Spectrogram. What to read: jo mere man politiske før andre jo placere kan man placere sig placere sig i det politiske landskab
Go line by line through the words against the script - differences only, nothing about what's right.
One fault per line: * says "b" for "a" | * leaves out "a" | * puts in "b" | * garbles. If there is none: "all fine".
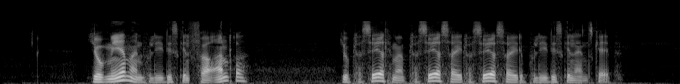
all fine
